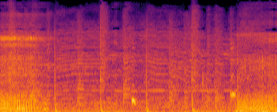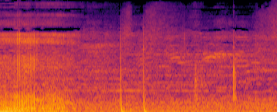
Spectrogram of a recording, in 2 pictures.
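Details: Dad snoring beside a baby: loud, rough, irregular rattling breaths with music playing over them.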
